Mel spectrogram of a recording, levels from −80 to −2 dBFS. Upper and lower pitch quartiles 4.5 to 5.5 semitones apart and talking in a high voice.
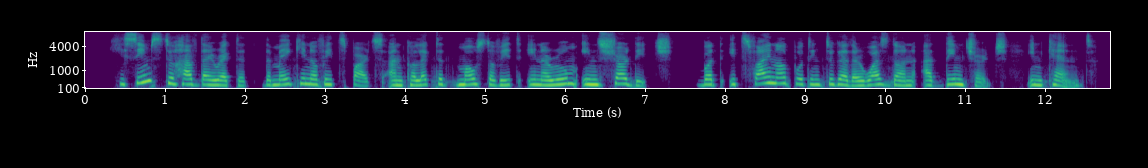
No: narrow, 2.5 semitones; high, 220 Hz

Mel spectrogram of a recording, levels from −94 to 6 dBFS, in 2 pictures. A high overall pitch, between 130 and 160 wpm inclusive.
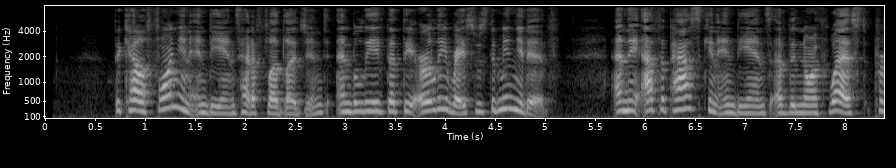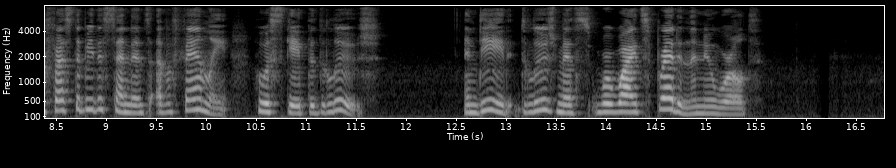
Yes: high, 220 Hz; average, 155 wpm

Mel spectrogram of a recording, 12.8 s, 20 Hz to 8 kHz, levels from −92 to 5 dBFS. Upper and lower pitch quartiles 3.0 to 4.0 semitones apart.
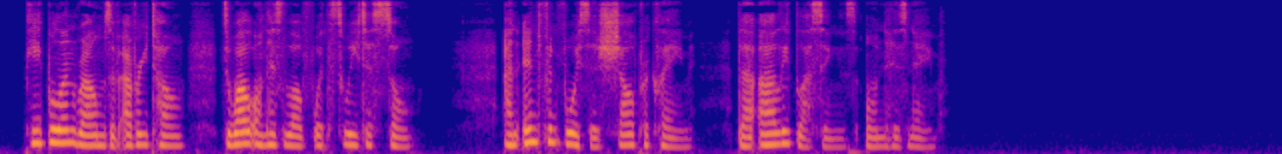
Yes: average, 3.4 semitones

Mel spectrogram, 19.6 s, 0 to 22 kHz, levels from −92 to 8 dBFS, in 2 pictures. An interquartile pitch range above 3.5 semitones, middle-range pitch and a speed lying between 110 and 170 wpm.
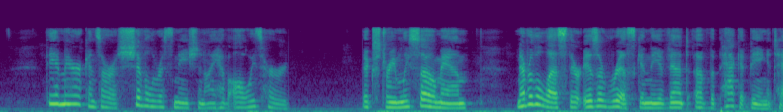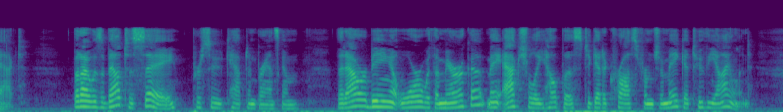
Yes: average, 4.2 semitones; medium, 175 Hz; average, 165 wpm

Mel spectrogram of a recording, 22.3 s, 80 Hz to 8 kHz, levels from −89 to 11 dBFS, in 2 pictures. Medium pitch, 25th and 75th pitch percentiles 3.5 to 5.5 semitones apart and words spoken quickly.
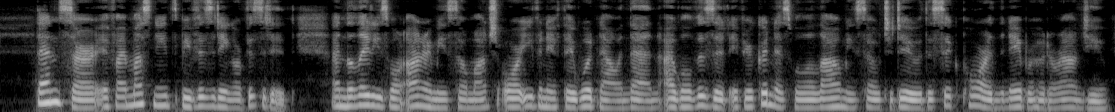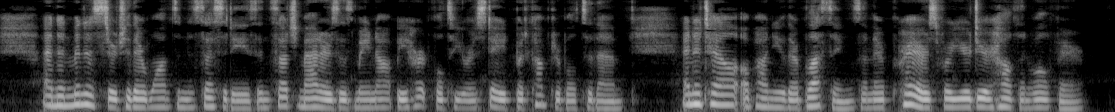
No: medium, 170 Hz; average, 2.9 semitones; fast, 225 wpm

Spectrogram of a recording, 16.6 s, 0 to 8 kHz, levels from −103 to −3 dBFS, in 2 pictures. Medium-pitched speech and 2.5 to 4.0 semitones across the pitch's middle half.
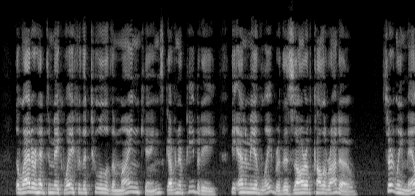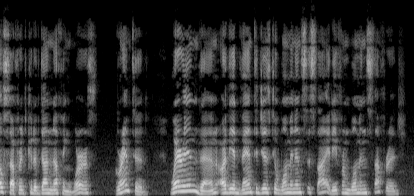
Yes: medium, 150 Hz; average, 3.7 semitones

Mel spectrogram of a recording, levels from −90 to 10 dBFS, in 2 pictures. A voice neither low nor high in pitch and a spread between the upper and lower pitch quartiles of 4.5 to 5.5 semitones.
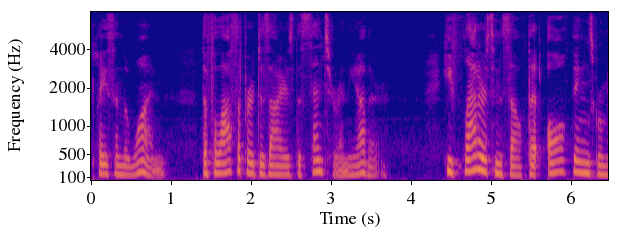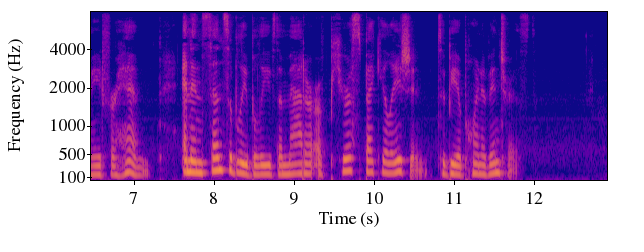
No: medium, 175 Hz; average, 4.0 semitones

